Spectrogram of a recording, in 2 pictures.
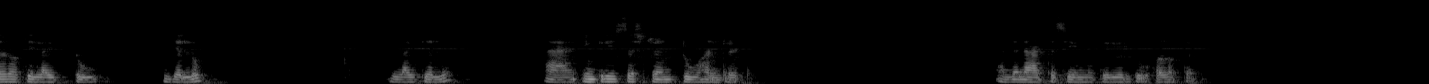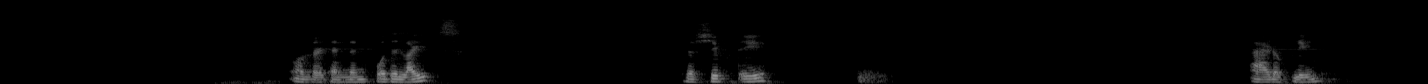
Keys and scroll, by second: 4.6 1, 5.3 0, 5.5 Return, 15.4 ctrl+s, 19.4 shift+a, 28.2 g, 28.3 z.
